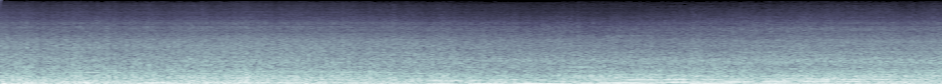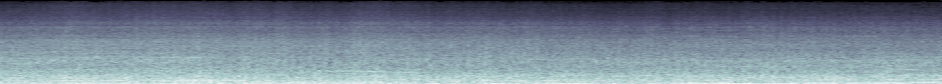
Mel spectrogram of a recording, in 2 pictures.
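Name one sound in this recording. A motorcycle engine hums steadily, its pitch rising and falling with the gears.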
